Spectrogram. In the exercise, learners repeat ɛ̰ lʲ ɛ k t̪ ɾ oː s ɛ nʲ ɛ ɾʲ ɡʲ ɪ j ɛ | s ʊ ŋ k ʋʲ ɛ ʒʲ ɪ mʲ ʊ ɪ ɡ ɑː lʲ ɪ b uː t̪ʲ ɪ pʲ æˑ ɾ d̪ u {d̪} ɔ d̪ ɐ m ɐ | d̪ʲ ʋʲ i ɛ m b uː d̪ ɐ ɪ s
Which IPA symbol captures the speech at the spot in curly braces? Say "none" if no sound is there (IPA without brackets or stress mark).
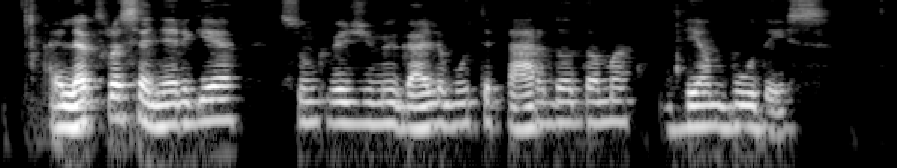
none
